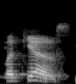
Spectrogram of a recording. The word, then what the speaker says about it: Motiejus: And then as far as Krivas, and could you just, is it Motiejus? How do you say his first name? – Yeah, that's, sure. I think Lithuanian is a bit, I would say Matthias, yeah.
